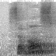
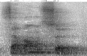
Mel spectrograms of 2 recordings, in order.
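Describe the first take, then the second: First: The word ends on the consonant, no final vowel. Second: The word ends with a prolonged final E vowel.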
